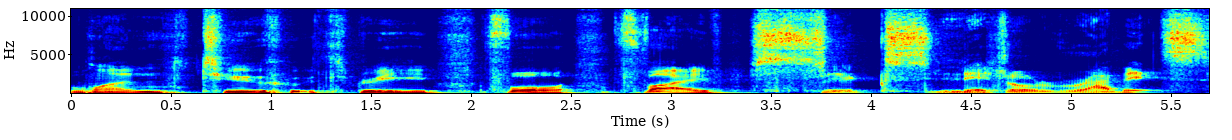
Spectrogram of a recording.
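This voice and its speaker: A man puts on a character voice with a fairly low pitch, speaking at a very slow pace over light background noise. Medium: read story. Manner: gloating, gruff.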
